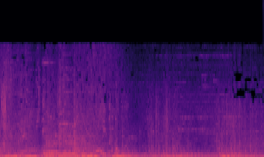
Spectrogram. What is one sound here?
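Game spell effects crackle and whoosh in a battle.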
